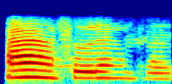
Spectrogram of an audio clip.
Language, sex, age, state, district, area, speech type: Tamil, female, 18-30, Tamil Nadu, Pudukkottai, rural, conversation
